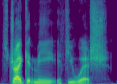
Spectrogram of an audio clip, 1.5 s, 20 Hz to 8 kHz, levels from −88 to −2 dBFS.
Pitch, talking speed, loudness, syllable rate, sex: 125 Hz, 245 wpm, -21 LUFS, 5.4 syllables/s, male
